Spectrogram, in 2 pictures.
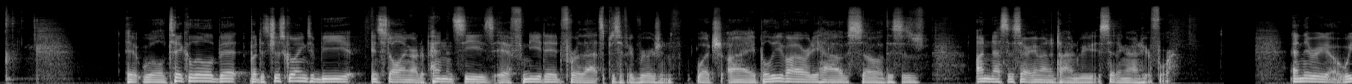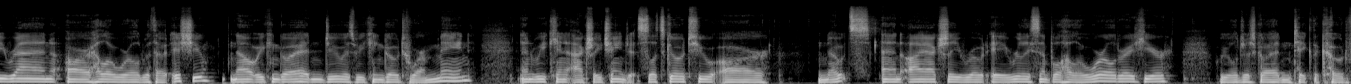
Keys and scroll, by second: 21.3 alt+x.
